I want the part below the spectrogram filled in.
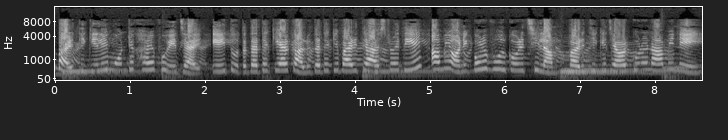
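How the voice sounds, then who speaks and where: A woman voicing a kind, hardworking but easily exasperated female cartoon bird, expressive and plaintive. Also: extremely high pitch. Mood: musing. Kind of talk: children's cartoon voice acting.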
